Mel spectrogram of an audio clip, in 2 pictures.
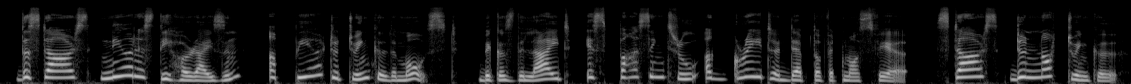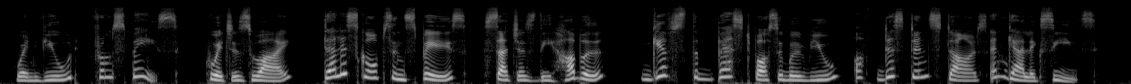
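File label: Gujarati India, female, voice over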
